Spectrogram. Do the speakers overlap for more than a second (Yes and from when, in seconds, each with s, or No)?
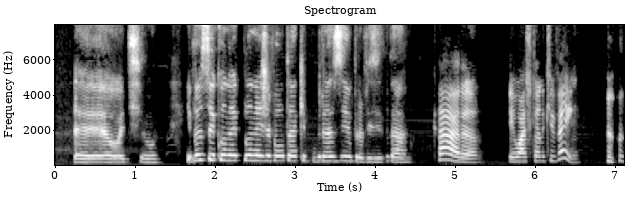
No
